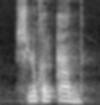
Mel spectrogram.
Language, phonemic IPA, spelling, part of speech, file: Dutch, /ˈsluɣə(n) ˈan/, sloegen aan, verb, Nl-sloegen aan.ogg
- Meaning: inflection of aanslaan: 1. plural past indicative 2. plural past subjunctive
